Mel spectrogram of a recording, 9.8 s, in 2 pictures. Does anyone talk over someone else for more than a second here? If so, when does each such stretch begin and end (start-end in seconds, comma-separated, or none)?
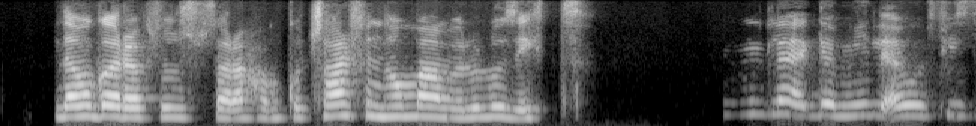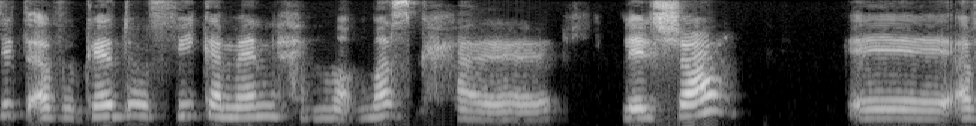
none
